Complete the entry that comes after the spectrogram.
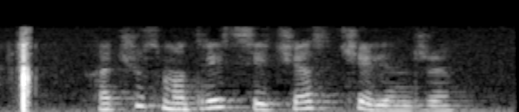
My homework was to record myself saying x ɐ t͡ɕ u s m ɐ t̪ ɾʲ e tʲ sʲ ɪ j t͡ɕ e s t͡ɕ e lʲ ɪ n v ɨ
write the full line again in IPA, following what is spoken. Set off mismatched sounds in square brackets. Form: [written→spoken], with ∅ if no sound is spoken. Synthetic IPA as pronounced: x ɐ t͡ɕ u s m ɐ t̪ ɾʲ e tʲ sʲ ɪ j t͡ɕ [e→a] s t͡ɕ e lʲ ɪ n [v→ʐ] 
